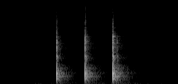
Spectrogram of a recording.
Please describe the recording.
Short recording of knocking a plastic cup against a wooden door.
